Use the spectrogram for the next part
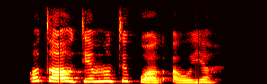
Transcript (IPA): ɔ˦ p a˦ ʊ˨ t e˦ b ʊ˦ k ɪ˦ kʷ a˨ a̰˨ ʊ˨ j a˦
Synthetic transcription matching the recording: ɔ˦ t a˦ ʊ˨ t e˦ m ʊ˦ t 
